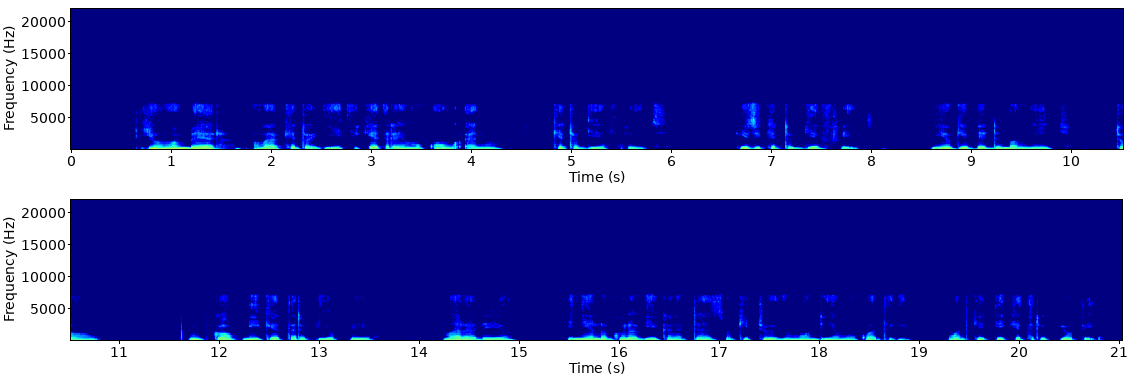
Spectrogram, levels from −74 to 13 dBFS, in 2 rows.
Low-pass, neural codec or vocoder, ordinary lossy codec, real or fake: 7.2 kHz; codec, 16 kHz, 1.1 kbps, Voila-Tokenizer; none; fake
